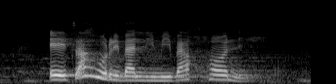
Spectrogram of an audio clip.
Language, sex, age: Southern Sotho, female, 27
